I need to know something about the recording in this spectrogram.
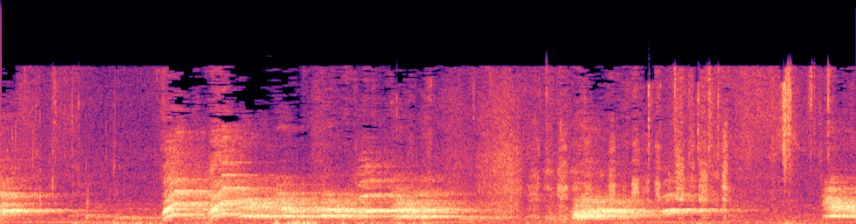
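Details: Schipperke dogs giving irregular bursts of sharp, high-pitched yapping barks and yips, separated by short quieter gaps with faint low rustling in the background.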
